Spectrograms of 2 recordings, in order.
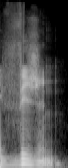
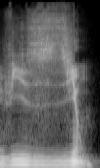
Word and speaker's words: vision: And when there's an S between two vowels, in French it's pronounced like a Z, not like a J. You know. Example: in English you say vision.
